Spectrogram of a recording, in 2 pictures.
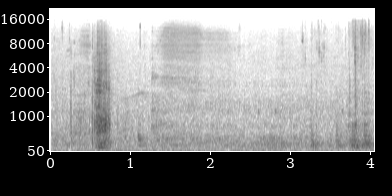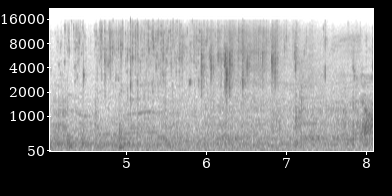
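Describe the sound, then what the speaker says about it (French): Water thrown in splashes over a car's body seam along the bodywork joint, bursts of spray and trickling that come and go over several seconds, close and moderately loud. "Je vais balancer un peu d'eau, et on va regarder si ça rentre dans l'habitacle"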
